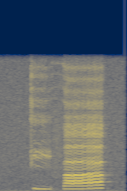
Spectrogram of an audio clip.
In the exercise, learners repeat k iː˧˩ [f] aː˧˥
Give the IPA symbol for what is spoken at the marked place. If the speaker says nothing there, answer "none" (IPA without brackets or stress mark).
f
